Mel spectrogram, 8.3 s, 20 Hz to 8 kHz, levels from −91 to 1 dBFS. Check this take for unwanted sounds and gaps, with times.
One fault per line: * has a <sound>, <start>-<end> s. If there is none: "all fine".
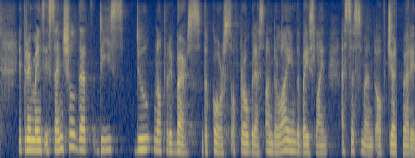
* has a dropout, 7.9-8.1 s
